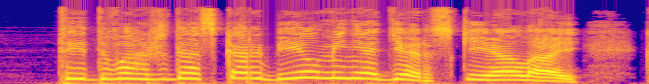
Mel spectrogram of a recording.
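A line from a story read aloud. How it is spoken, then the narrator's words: Shouting after someone. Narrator (Russian): кричал ему вслед опомнившийся Ликомед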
